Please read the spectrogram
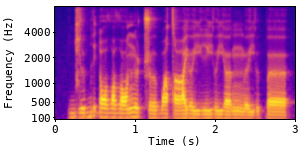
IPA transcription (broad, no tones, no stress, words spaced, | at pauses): d͡ʑʉbi ɗʉðˤɵ ðˤonʉ ʈ͡ʂɵ bɛtˤœjø jijʉ jœ ŋ͡møjʉ pœ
